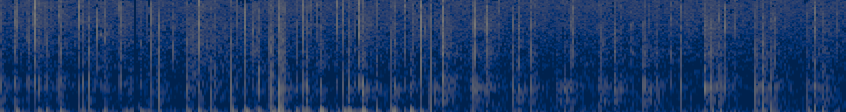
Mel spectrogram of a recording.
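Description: A palm-sized polystyrene bead foam ball covered in blue and yellow foam beads is squeezed and scratched with long pink nails. Rapid, dense crackling and scratching bursts come through, heaviest in the low end and loudest in the first half before softening.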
